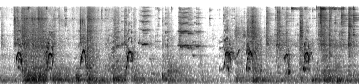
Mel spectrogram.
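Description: Young Australian Shepherd barking repeatedly in quick, sharp barks while working cattle, with a short pause about halfway.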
